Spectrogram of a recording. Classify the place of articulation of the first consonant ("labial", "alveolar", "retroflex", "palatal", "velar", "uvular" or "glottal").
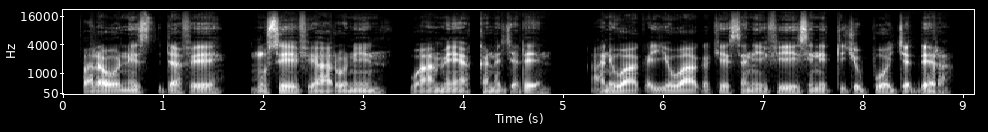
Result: labial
